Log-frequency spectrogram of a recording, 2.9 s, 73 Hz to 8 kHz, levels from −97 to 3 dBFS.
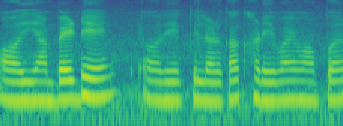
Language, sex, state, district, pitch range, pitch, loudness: Hindi, female, Himachal Pradesh, Shimla, 190-200 Hz, 195 Hz, -15 LUFS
